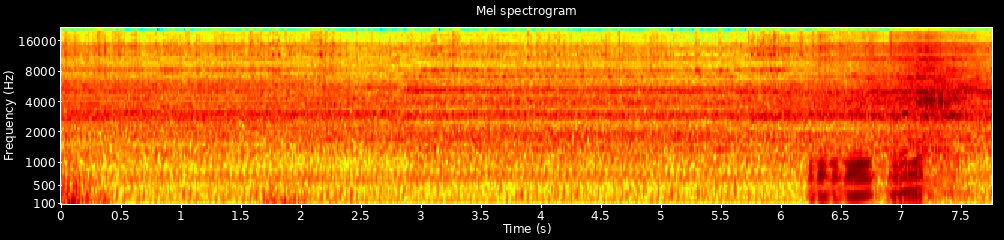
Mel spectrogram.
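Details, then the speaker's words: Stihl FS38 two-stroke strimmer during carb tuning: fast, steady buzzing idle with the trimmer head still turning; idle speed too high, about to be knocked down a touch. "I've got the strimer up and running it's iding a bit too fast now because uh the head of the strimmer is spinning so I'm just going to knock that down a touch"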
